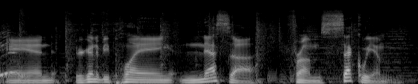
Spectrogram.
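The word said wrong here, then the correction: Sequim: Squim. – Squim. – You can say it right. – What? Why is there S-E? – That's how you say it.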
